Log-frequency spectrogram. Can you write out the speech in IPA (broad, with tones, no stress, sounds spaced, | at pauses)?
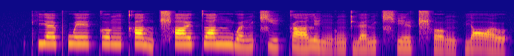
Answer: pʰ j ɛ˥ pʰ w e˥ ɪ̯ k ɤ˥ ŋ kʰ a˥˩ n ʈ͡ʂʰ a˥ ɪ̯ t̪ a˥ n n̪ w ə˧˥ n t͡ɕ i˧˥ k ä˧˥ l i˨˩ ŋ ɤ˥˩ ŋ t̪ ɥ ɛ˧˥ n t͡ɕʰ i˧˥ ʈ͡ʂʰ ɤ˨˩ ŋ p j ɑ˥˩ ʊ̯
